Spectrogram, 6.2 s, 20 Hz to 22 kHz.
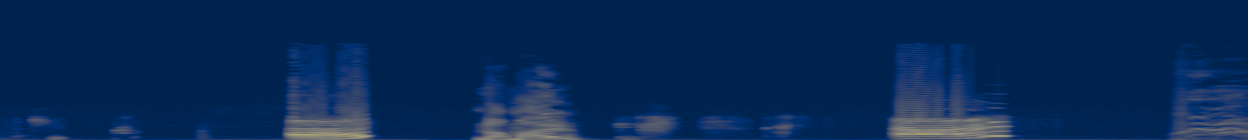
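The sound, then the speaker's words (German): A 10-year-old child from Styria, Austria, at Radinos Mini-Disco imitates a wolf, giving several short, high-pitched howls whose pitch rises and falls, with a brief spoken question between them. “Und zwar hätte ich gerne, dass du mal heulst wie ein Wolf.”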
